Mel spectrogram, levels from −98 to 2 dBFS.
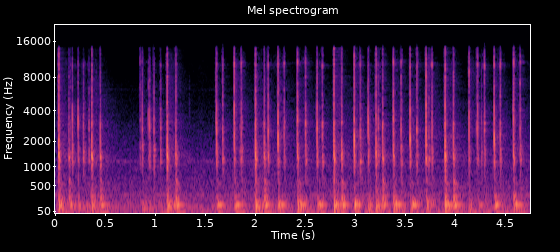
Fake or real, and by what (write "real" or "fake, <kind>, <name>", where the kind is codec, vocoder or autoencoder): real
